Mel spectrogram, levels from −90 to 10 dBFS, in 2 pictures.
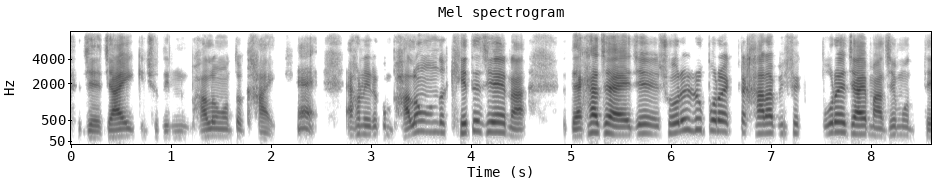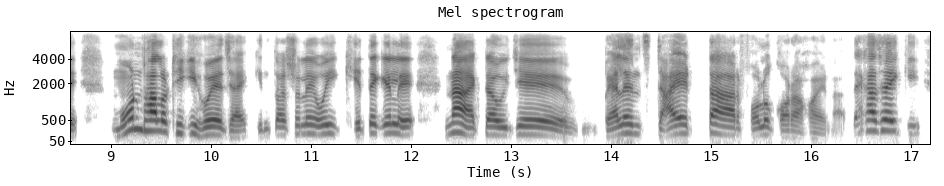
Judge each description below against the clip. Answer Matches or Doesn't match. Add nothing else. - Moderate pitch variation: Doesn't match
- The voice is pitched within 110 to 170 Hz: Doesn't match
